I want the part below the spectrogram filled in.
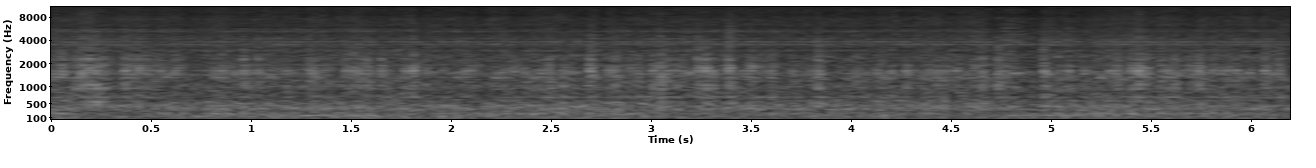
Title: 2003 Passat 1.8T Rough Idle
